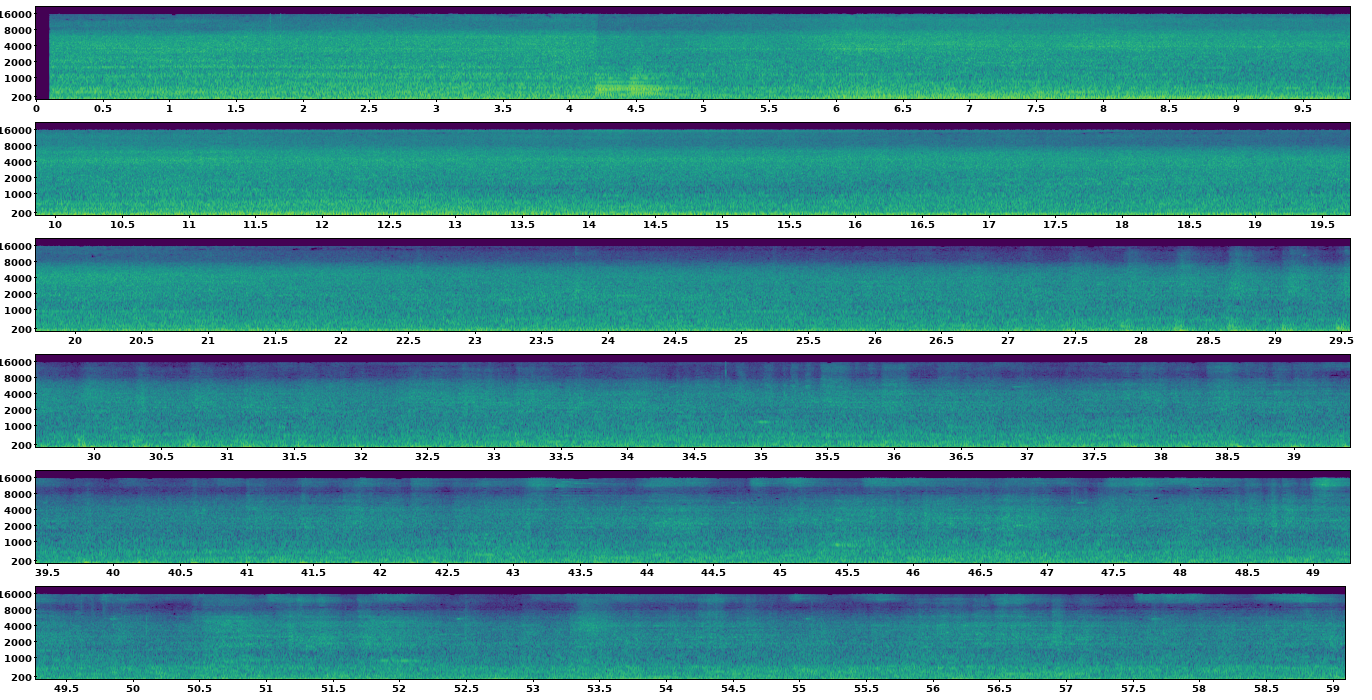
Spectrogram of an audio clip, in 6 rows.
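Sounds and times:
diesel locomotive engine rumbling: 0.0 - 59.0
locomotive horn: 4.1 - 5.2.

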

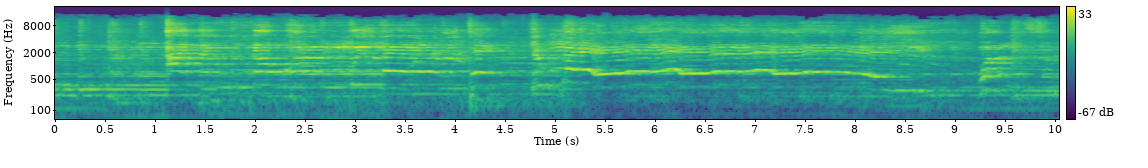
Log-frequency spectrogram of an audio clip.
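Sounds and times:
man singing long high notes: 1.2 - 10.0.

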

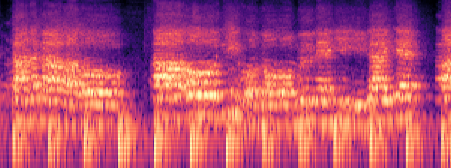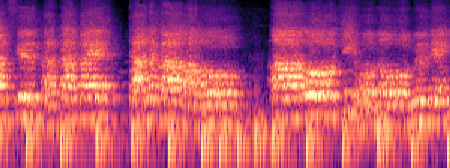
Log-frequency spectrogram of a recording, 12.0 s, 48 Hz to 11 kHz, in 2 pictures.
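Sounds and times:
crowd chanting in unison: 0.0 - 12.0
steady beat: 0.0 - 12.0.

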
